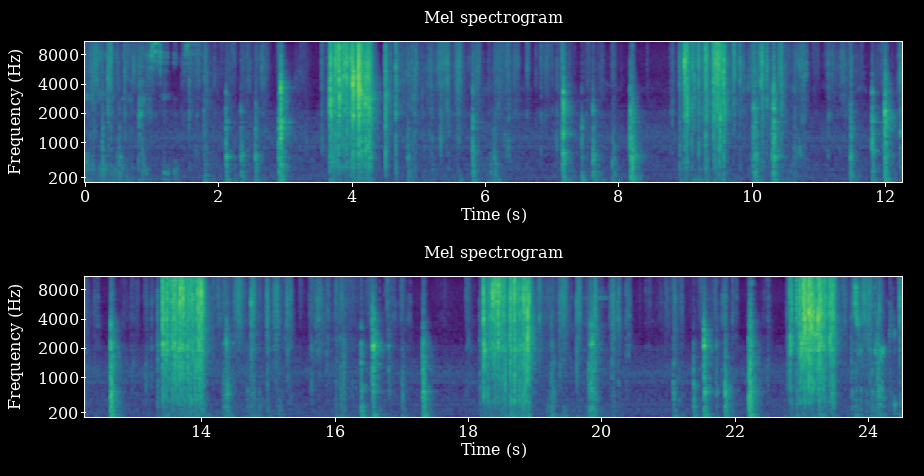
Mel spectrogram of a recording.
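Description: Rider-Waite tarot deck being shuffled in repeated bursts of riffling card flutter, with softer handling taps and card slaps in between, recorded close with a voice talking quietly in the background.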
